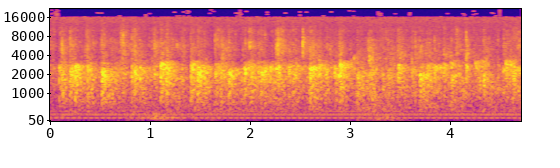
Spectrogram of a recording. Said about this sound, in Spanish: Dale un aplauso al Señor ahí.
